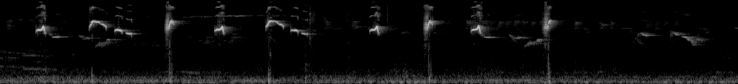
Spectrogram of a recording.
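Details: Sunbird known as kolibri ninja, singing to provoke other birds: separate sharp, high, slurred chirps spaced roughly half a second apart, fading toward the end over a soft low hum.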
